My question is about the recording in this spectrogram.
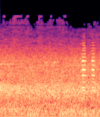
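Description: Steady distant city traffic noise, with two quick car-horn toots near the end.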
